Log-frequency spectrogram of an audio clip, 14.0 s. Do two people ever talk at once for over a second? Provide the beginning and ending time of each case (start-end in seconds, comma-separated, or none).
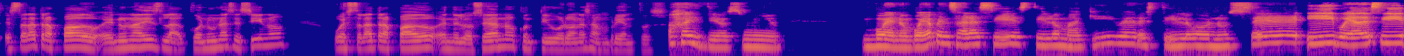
none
